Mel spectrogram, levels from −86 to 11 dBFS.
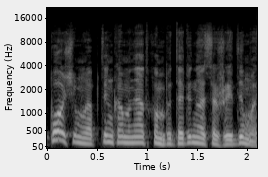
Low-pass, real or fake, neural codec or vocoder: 14.4 kHz; fake; vocoder, 44.1 kHz, 128 mel bands, Pupu-Vocoder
